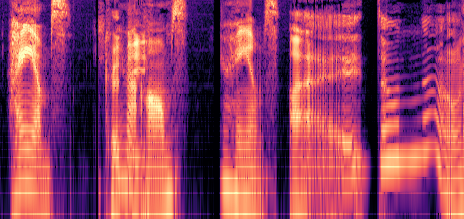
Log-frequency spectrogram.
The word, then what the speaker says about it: Hamm's: and hopskate so yeah this has clearly always been pronounced hams gotcha right if it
